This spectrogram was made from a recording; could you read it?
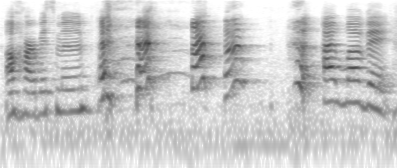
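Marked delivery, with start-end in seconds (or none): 1.0-2.5 high squealing laugh breaking off; high-pitched laugh that nearly tips into tears; big laugh. Real, not acted. Laughs at harvest moon. 3.2-3.9 laughing. Real, not acted. Laughing after harvest moon.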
